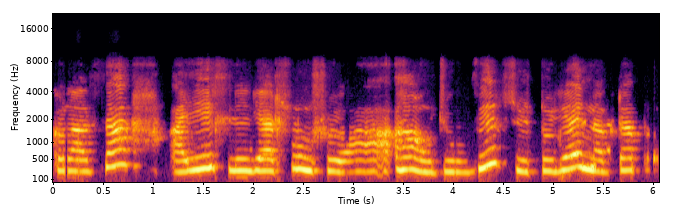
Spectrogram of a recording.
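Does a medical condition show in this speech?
Yes: cerebral palsy, spastic diplegia; caused by birth trauma.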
